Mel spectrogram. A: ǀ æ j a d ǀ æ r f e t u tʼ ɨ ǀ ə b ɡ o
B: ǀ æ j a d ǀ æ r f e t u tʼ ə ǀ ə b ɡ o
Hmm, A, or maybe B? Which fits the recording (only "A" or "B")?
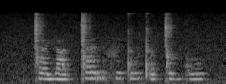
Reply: B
